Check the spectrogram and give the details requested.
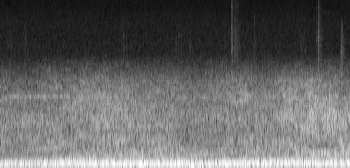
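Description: Diesel freight locomotives heard from afar as they work a train along a mountain grade: a steady low rumble that grows slightly louder.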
